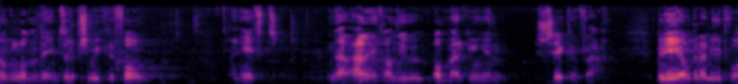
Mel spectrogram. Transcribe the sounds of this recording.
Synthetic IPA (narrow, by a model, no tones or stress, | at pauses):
joŋkərlotnadəintərypsimikrofoːn | ɛnheːft | naːraːnɪnfɔndyʔɔp̚mɛrkɪŋən | sɪːkərəfra̰ːx | məniəjoŋkəranyːtʋo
